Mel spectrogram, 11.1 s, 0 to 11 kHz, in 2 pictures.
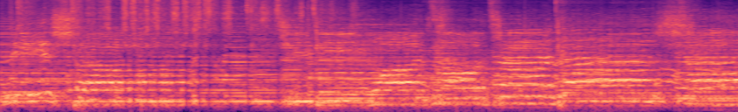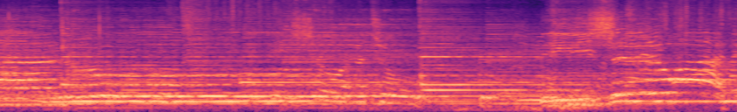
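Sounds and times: women singing gospel: 0.0 - 7.8, 9.5 - 11.0
light musical accompaniment: 0.0 - 11.0.

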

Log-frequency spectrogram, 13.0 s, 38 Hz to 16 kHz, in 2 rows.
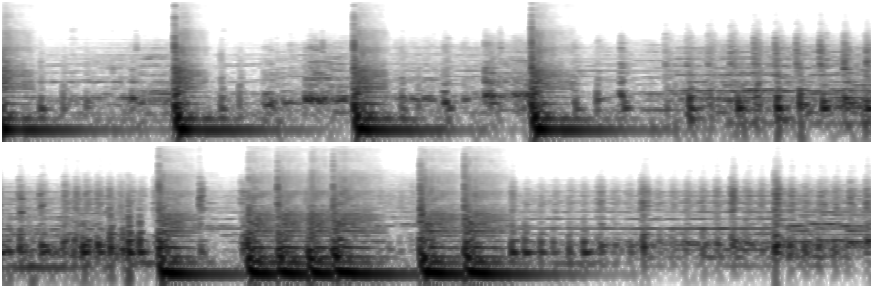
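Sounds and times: fast drumming: 0.0 - 0.4, 1.3 - 1.8, 2.6 - 3.2, 4.0 - 4.4, 5.1 - 11.0
heavy bass drum strokes: 0.0 - 0.5, 1.3 - 2.0, 2.6 - 3.3, 4.0 - 4.4, 7.7 - 10.8
marching band music: 0.0 - 0.7, 1.3 - 6.3, 7.0 - 12.2.

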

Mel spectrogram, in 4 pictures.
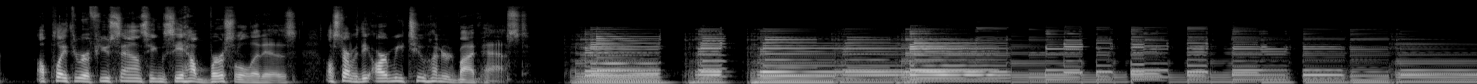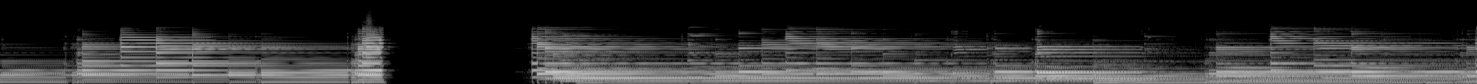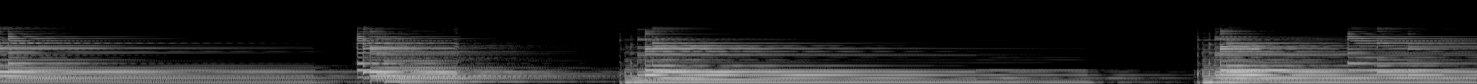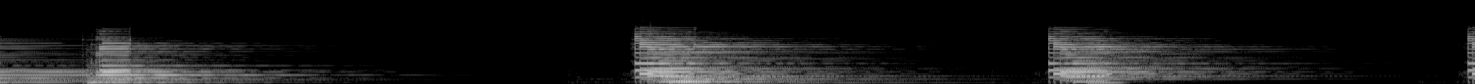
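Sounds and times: electric guitar notes and chords: 5.6 - 18.7, 20.1 - 48.2, 50.6 - 54.1, 54.8 - 57.8.

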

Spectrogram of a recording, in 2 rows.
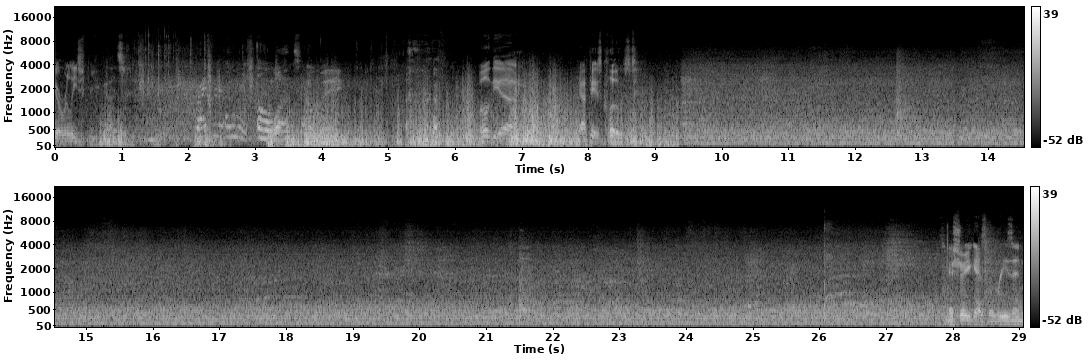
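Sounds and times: machinery hum: 0.0 - 29.0.

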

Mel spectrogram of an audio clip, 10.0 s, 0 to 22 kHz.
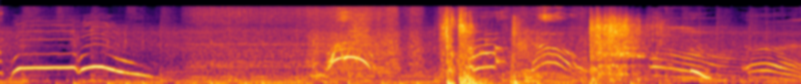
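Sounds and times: monster truck engine running: 2.2 - 5.5.

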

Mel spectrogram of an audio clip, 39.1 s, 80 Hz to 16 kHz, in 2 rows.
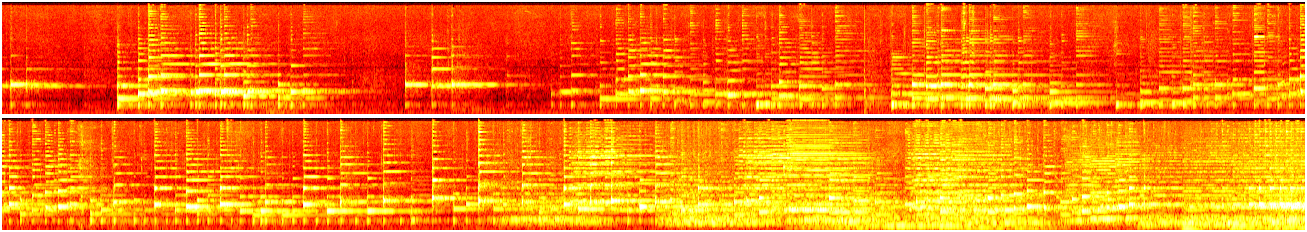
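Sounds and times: folk instrument orchestra: 0.0 - 7.7, 8.3 - 39.0
balalaika tremolo melody: 0.0 - 39.0.

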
